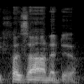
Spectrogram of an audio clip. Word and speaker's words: Faxanadu: till way later that it's supposed to be Fazanadu. Famicom Xanadu. Yeah, and it makes perfect sense once it's explained. Yeah. But if somebody says Faxanadu, I'm not going to be like, you idiot!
